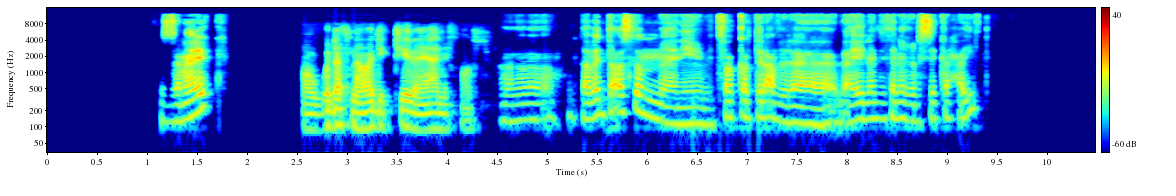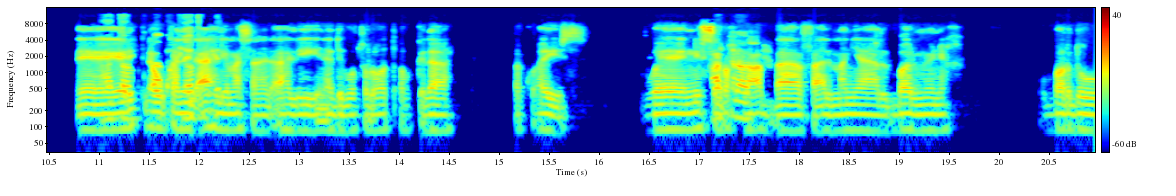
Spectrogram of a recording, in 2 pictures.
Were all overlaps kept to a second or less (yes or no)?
no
